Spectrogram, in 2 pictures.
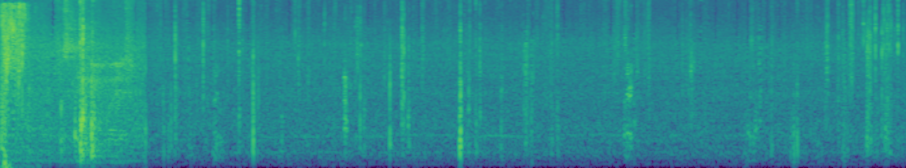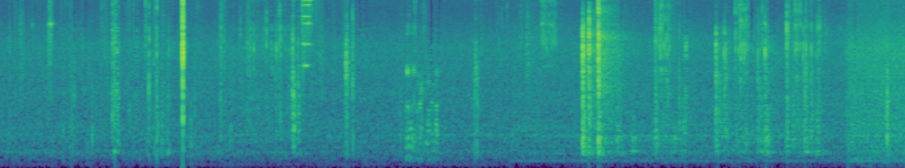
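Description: Scattered clicks, knocks and rattles of a motorcycle seat's plastic base being pushed down and worked onto the frame and fuel tank, which does not fit. There is a denser flurry near the start and another about fifteen seconds in.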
